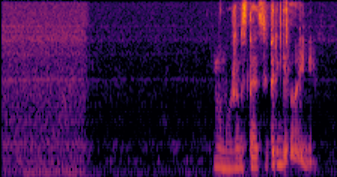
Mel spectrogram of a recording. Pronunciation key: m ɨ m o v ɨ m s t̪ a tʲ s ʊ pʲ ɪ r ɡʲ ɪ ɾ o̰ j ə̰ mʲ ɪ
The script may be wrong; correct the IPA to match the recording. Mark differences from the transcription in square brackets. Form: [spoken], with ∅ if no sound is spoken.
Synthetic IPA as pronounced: m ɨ m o [ʐ] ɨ m s t̪ a tʲ s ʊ pʲ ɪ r ɡʲ ɪ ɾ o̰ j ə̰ mʲ ɪ

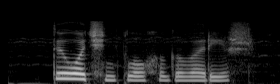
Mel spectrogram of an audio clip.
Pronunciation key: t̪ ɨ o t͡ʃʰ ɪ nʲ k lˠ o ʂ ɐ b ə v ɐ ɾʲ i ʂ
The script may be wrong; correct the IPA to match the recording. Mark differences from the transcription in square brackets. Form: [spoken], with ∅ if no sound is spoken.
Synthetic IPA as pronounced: t̪ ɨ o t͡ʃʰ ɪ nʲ [p] lˠ o [x] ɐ [ɡ] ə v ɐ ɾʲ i ʂ

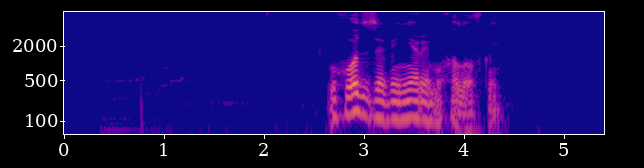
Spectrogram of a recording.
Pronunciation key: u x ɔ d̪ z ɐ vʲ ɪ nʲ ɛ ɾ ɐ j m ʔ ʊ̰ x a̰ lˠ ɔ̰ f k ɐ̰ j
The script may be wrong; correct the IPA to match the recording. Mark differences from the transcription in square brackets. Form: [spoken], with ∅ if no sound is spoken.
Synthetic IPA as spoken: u x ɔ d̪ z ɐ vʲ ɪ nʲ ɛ ɾ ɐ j m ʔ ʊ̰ x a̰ lˠ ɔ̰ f k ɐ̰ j

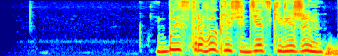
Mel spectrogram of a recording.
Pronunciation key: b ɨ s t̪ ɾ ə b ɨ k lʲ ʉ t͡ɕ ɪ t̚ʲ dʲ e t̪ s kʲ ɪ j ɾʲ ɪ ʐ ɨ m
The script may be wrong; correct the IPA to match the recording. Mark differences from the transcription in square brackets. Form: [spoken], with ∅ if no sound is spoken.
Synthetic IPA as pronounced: b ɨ s t̪ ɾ ə [v] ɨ k lʲ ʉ t͡ɕ ɪ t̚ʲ dʲ e t̪ s kʲ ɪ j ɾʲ ɪ ʐ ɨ m

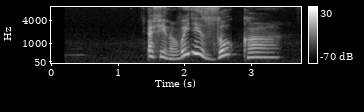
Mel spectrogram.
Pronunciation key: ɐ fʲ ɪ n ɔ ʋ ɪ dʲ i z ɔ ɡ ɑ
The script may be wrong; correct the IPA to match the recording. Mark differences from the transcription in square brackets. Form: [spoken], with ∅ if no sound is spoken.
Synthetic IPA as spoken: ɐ fʲ [i] n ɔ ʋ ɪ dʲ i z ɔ [k] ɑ

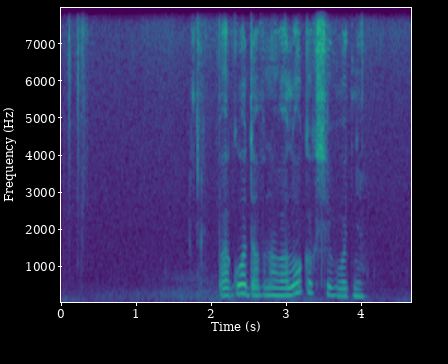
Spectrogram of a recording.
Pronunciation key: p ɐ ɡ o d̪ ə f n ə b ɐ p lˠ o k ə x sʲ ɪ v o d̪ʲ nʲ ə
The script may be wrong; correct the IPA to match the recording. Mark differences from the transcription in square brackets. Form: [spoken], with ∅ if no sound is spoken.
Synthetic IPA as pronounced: p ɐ ɡ o d̪ ə [v] n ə [v] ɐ [∅] lˠ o k ə x sʲ ɪ v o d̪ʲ nʲ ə

